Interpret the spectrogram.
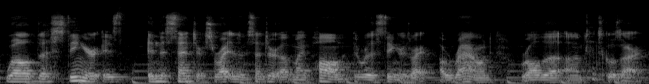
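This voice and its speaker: A woman's voice: rumbling low, steady tone, fairly quick. A woman hosting a casual Bible lesson for young children, chatty and bubbly, with many fillers. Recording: soft background music.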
